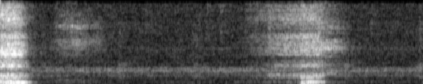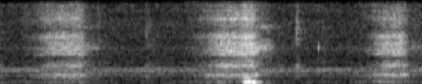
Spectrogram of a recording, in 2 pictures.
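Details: Sleeping dog Raissa snoring more softly, with faint breathy rumbles and two sharper snorting inhalations near four and nine seconds, in a quiet room.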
